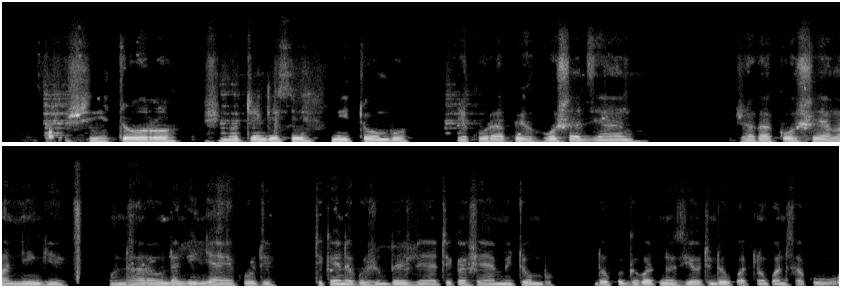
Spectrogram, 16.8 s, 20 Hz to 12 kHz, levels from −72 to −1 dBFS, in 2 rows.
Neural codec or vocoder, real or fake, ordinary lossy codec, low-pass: none; real; Opus, 32 kbps; 10.8 kHz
